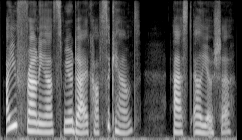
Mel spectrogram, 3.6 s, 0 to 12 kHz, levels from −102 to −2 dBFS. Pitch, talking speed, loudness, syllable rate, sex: 215 Hz, 130 wpm, -21 LUFS, 5.5 syllables/s, female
